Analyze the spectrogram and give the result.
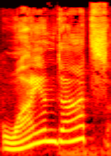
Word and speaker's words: Wyandotte: And two Wyandottes? I don't know how to pronounce this. – That's Wyandotte is how it's pronounced.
